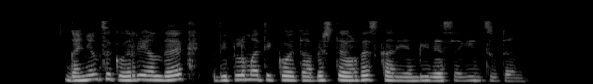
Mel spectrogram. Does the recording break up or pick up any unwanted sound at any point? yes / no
no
